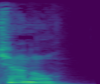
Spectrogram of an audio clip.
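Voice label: "channel", British English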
